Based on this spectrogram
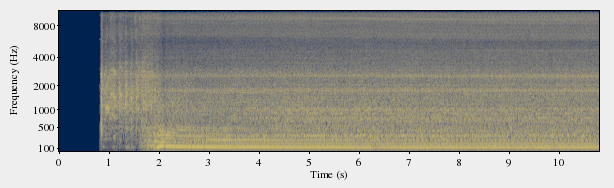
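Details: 2013 Audi TT RS (8J), cold start: cranks, catches and settles into a fast, steady idle with no misfires. This is after reinstalling the intake manifold flaps and port separators removed during valve carbon cleaning, which had caused misfires, codes and CEL during the ~45 s warmup.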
